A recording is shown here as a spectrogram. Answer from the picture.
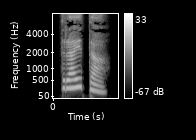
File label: "ತ್ರೈತ", Kannada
